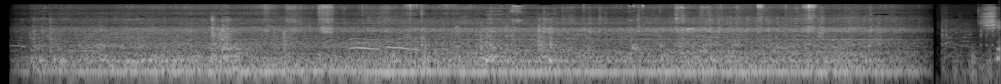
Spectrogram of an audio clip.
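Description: A hydraulic excavator's diesel engine running steadily, with people's voices and calls over it; it cuts off suddenly near the end.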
